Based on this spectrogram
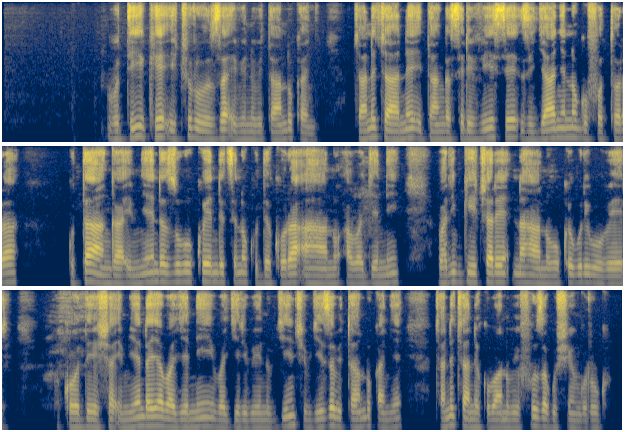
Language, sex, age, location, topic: Kinyarwanda, male, 25-35, Burera, finance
